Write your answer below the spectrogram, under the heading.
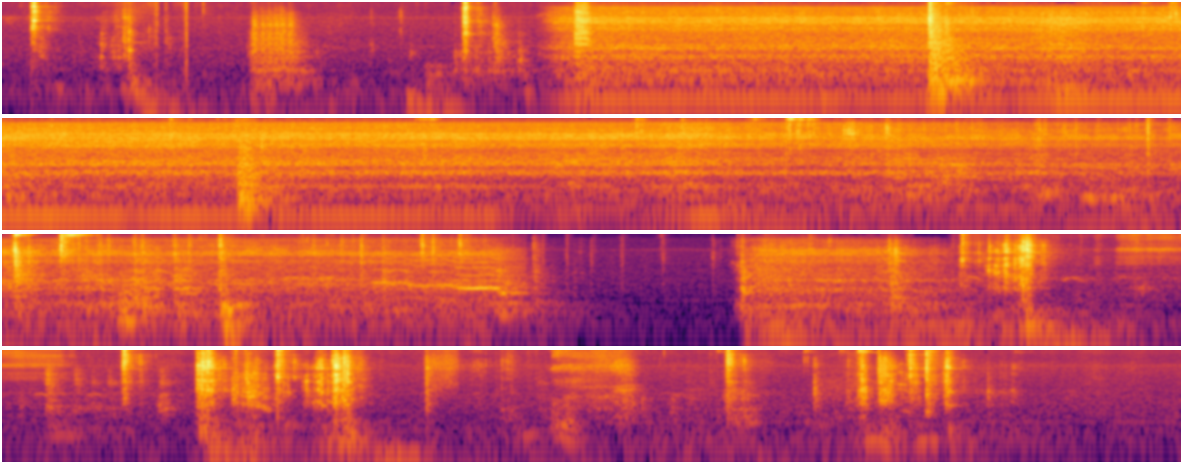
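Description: Electric winch motor running steadily for about eleven seconds, with two sharp metal knocks partway through, while the trailer's log arch is folded down. After a short break come scattered clanks and knocks of chain and metal.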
